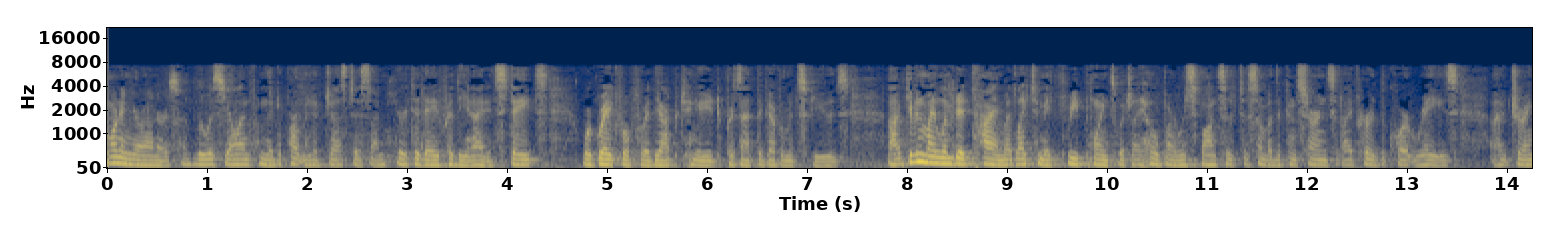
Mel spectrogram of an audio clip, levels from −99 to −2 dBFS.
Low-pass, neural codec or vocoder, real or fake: 7.2 kHz; none; real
